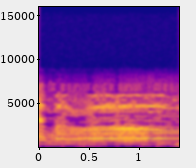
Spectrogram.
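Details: Domestic cat talking back to its owner: one long, drawn-out, steady meow with rich harmonics, held at an even pitch for about a second and a half with no speech over it.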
